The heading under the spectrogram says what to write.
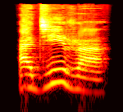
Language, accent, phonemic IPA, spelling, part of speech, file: Swahili, Kenya, /ɑˈʄi.ɾɑ/, ajira, noun, Sw-ke-ajira.flac
- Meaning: employment (the work or occupation for which one is paid)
